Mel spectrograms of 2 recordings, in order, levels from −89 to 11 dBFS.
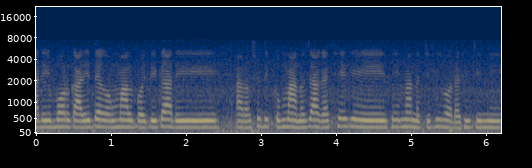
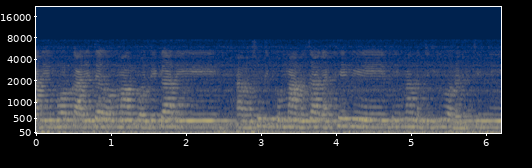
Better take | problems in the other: first | room echo; dies away in 0.8 s

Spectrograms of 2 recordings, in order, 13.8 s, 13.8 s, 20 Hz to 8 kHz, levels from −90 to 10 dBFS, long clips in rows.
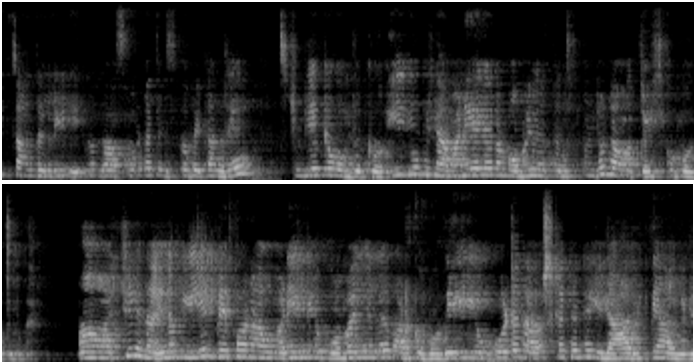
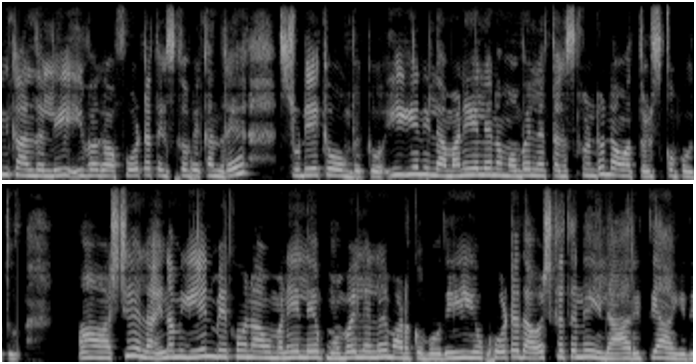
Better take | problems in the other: second | noise reduction (neural mask model DeepFilterNet 3)

